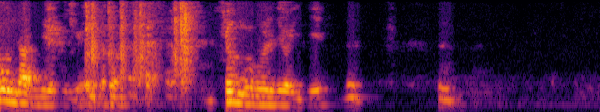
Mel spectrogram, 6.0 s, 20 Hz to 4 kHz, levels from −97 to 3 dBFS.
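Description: A noise suppressor applied to music or sounds runs across the whole clip. It was built for speech, so it treats sustained, steady parts of the sound as noise and turns them down, swinging the level by around 15 dB. Onsets slip through and then sag, so the sound pumps and thins. On a waveform the envelope shows sharp peaks with tails pulled down early. A spectrogram shows energy that breaks up and dims instead of fading smoothly. It is all heard through a call path with nothing above 4 kHz, which points to G.711 mu-law at 64 kbps.

The sound is cut by the noise suppressor at 0.6 to 0.84 s, with a drop of about 11 dB, and at 2.0 to 2.25 s, with a drop of about 12 dB. The heaviest cuts come at 3.02 to 4.4 s and from 4.57 s to the end, each reaching about 19 dB. In these spans the held and decaying parts sink while brief attacks survive. The waveform narrows abruptly, and the spectrogram shows dark gaps where the sustained energy should continue.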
